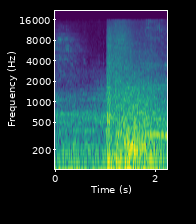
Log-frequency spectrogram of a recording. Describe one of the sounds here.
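A magical whoosh swells up.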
